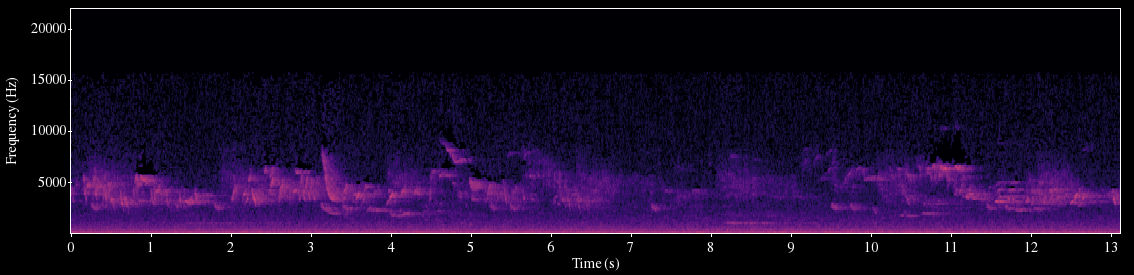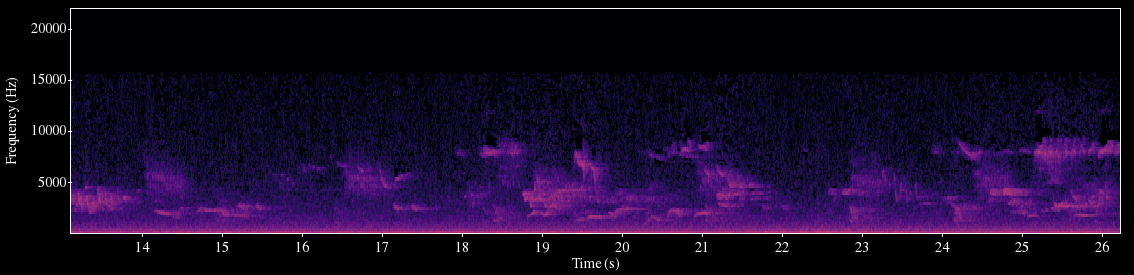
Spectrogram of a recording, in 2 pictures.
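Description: Several small songbirds chirping and trilling, their calls overlapping, over a low steady outdoor rumble.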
